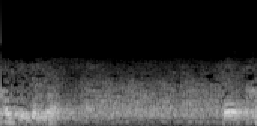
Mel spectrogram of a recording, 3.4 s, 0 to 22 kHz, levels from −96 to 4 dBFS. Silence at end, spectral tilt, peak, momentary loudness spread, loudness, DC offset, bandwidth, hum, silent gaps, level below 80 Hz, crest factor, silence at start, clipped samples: 0 s; -13.5 dB/octave; -8 dBFS; 17 LU; -26 LUFS; under 0.1%; 2.8 kHz; none; none; -64 dBFS; 18 dB; 0 s; under 0.1%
